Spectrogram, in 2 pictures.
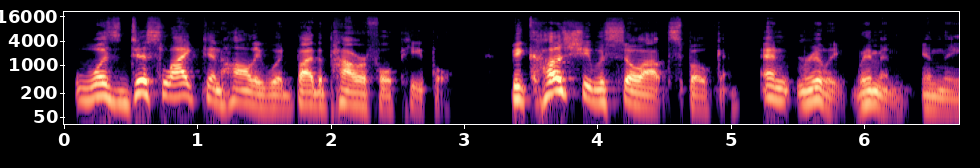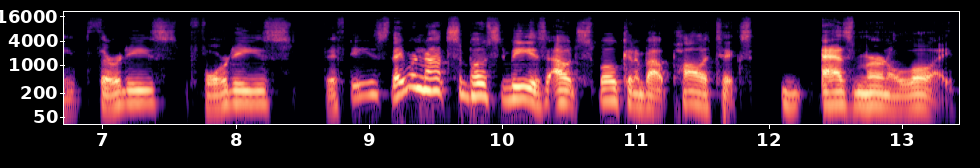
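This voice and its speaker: Male host, casual chatter, animated pitch, dry close mic. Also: no room sound. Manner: chatty and enthusiastic, with frequent fillers and restarts. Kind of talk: casual livestream chat.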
